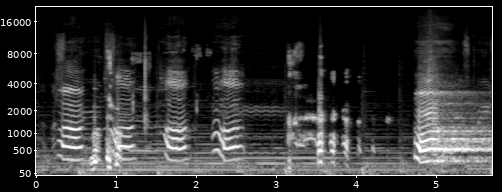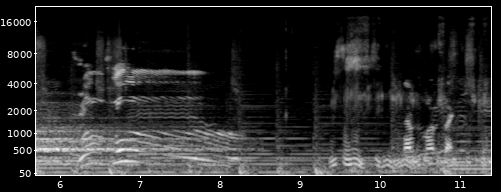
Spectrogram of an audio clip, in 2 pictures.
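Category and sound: vocal imitation, voice imitating a fart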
